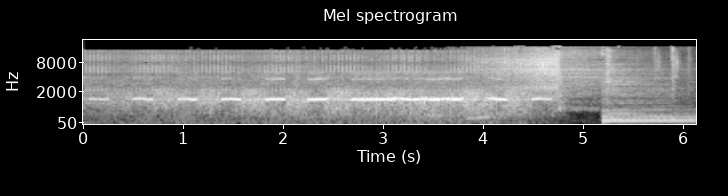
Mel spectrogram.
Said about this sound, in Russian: Слушайте радиосигнал, передаваемый спутником. Слушайте сигнал, который навеки отделил старое от нового.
